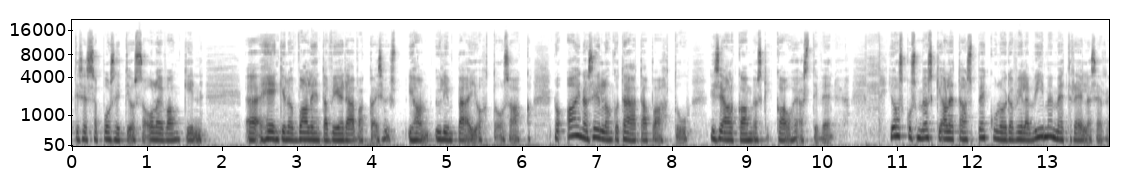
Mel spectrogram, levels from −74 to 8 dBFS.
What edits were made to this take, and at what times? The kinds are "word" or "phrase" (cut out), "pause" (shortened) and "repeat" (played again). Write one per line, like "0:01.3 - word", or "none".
none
